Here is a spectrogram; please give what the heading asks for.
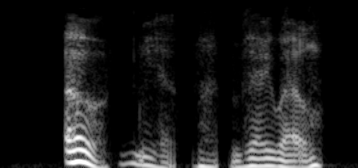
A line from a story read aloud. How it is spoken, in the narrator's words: mumbled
